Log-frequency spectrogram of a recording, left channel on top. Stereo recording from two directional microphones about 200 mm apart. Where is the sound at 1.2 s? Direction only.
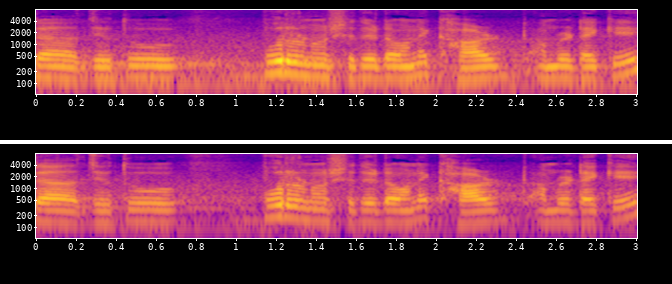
15° right (ahead or behind).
